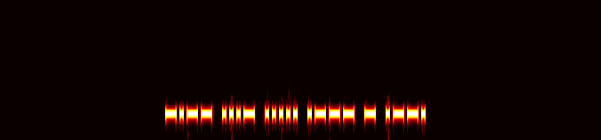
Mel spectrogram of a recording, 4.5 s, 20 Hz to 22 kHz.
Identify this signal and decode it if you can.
Morse code, heard as a keyed tone, about 41 wpm, 700 Hz. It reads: YV5JTP
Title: DXCC-100 Call Signs - 6 Characters - Repeated 3x - 45wpm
